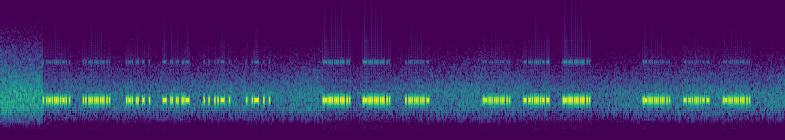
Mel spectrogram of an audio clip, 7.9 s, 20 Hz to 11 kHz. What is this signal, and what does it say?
Hellschreiber (Feld-Hell, 122.5 baud), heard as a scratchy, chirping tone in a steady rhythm, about 900 Hz, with radio static. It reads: ZS7AJT 559 505 505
